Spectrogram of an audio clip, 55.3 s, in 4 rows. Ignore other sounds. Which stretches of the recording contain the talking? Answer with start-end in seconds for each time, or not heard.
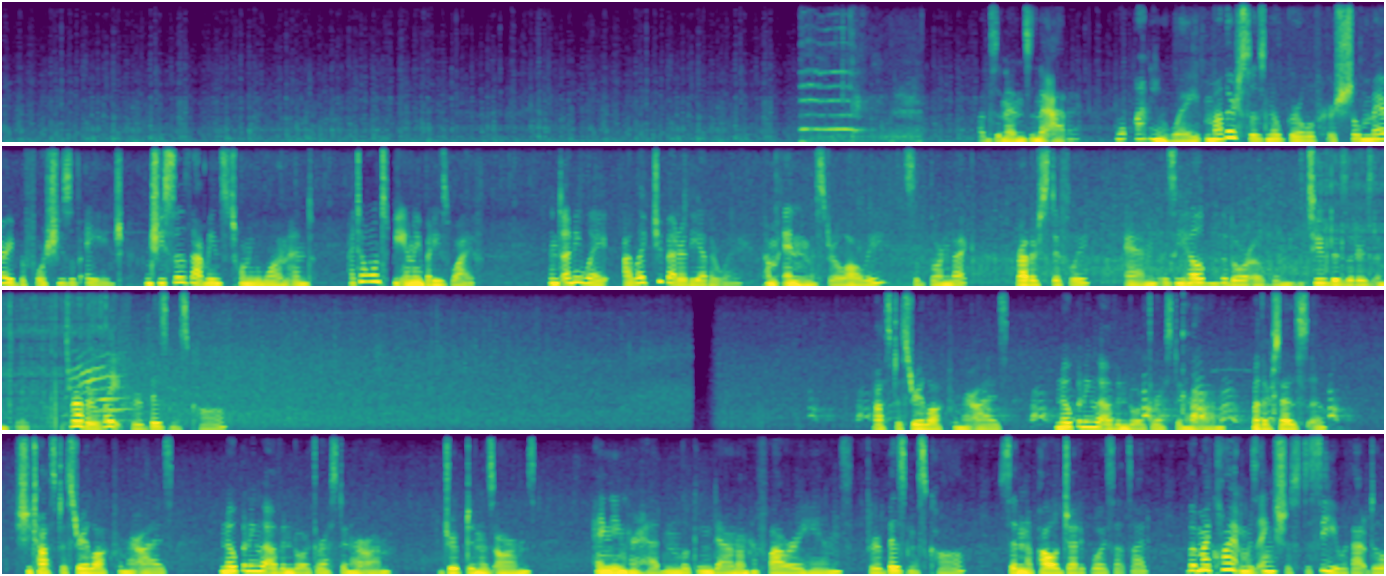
9.8-29.9, 36.4-55.2.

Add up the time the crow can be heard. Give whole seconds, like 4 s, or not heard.
not heard.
